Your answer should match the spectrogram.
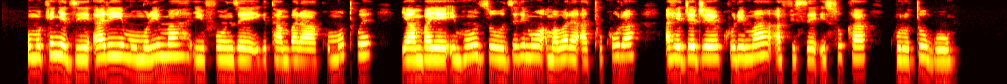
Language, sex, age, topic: Rundi, female, 25-35, agriculture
